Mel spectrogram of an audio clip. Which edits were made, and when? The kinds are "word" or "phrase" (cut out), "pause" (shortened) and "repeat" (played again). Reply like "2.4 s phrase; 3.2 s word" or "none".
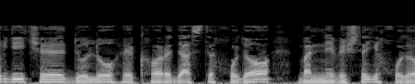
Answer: none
